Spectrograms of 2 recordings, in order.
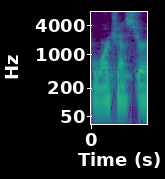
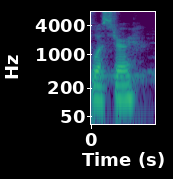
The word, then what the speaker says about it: Worcester: They would say like Warchester or something. Yeah, it's pronounced Worcester.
